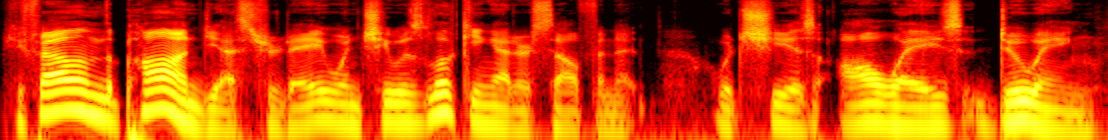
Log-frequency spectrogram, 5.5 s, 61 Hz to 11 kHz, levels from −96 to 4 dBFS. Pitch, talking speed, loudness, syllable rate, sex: 115 Hz, 205 wpm, -18 LUFS, 4.9 syllables/s, male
